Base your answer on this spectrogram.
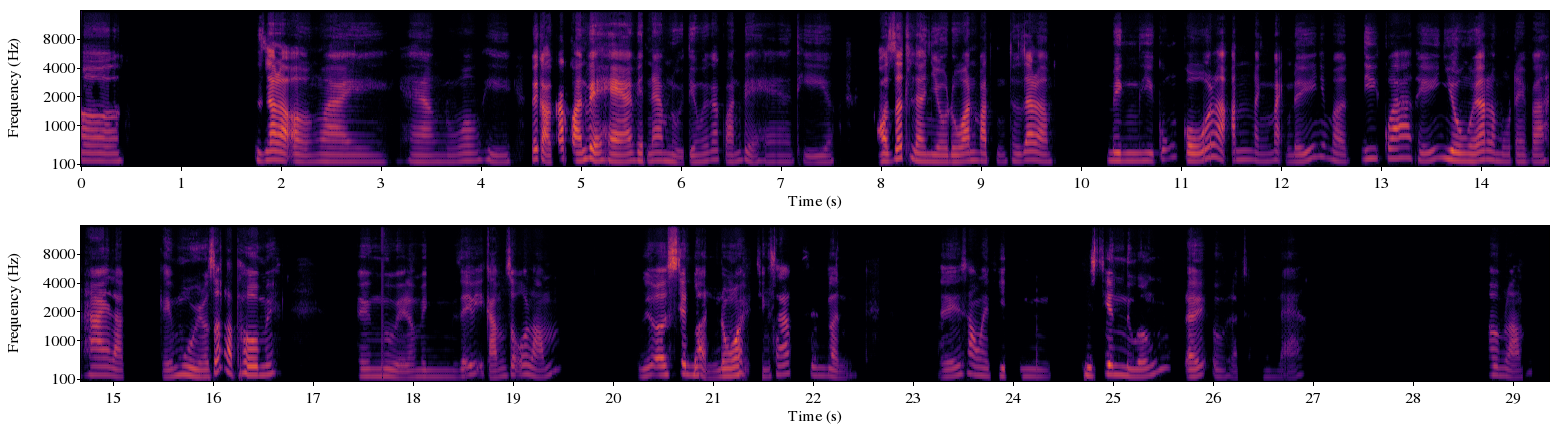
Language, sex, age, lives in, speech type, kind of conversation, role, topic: Vietnamese, female, 30-34, Vietnam, conversation, unstructured, none, Làm thế nào để bạn duy trì thói quen ăn uống lành mạnh?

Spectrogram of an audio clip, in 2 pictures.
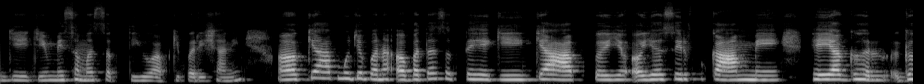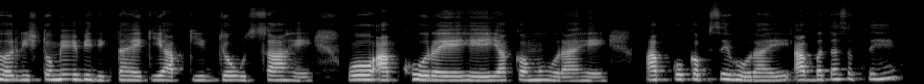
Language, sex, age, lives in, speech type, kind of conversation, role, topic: Hindi, female, 25-29, India, conversation, advice, advisor, लगातार काम करने से आपको बर्नआउट और उत्साह की कमी क्यों महसूस हो रही है?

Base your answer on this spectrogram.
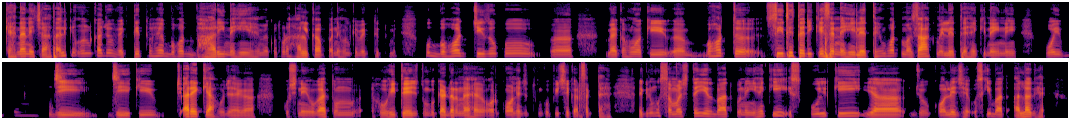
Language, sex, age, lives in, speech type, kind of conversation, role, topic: Hindi, male, 25-29, India, conversation, advice, user, मैं दोस्तों की अपेक्षाओं के दबाव को कैसे संभालूँ?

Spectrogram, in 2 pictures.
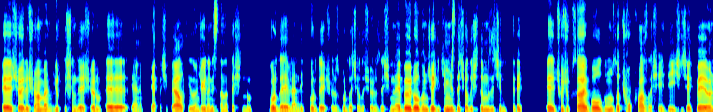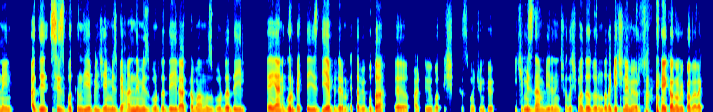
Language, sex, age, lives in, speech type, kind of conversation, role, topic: Turkish, male, 30-34, Greece, conversation, advice, user, Evlilik ve çocuk sahibi olma beklentisi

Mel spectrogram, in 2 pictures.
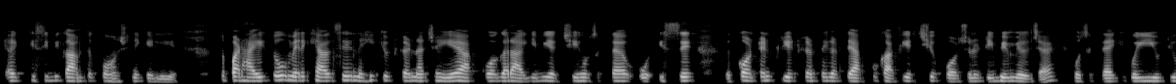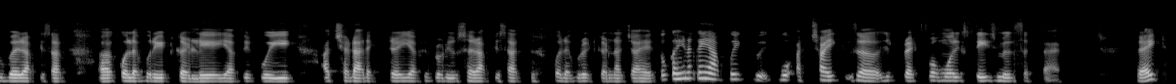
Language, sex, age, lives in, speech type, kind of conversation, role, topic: Hindi, female, 30-34, India, conversation, podcast, host, Tum apne passion ko practical kaise bana rahe ho?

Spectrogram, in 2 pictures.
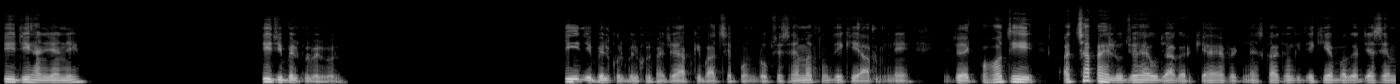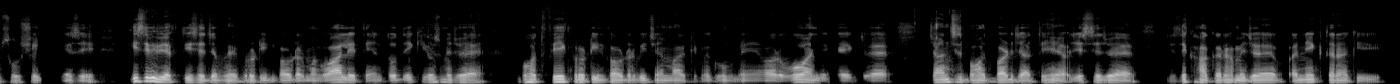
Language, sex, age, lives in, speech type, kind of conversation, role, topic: Hindi, male, 20-24, India, conversation, unstructured, none, क्या आपको लगता है कि सोशल मीडिया ने फिटनेस पर नकारात्मक असर डाला है?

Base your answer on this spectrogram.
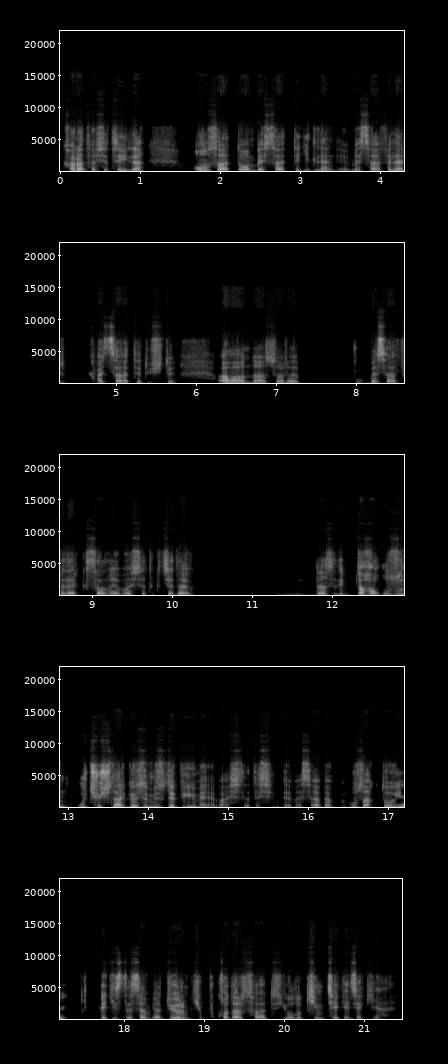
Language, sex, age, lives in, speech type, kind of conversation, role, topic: Turkish, male, 35-39, Poland, conversation, unstructured, none, Gelecekte hangi teknolojik icat seni en çok şaşırtır?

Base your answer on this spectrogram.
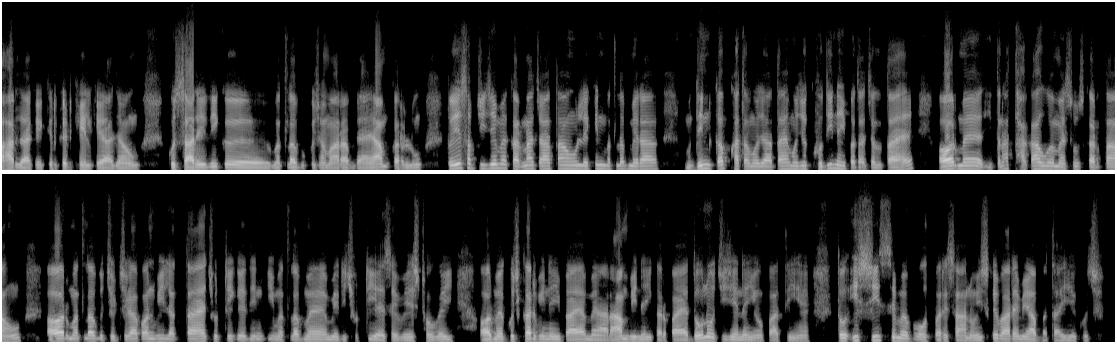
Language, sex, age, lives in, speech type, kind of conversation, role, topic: Hindi, male, 40-44, India, conversation, advice, user, छुट्टी के बाद भी आपको पूरा आराम क्यों नहीं मिल रहा है?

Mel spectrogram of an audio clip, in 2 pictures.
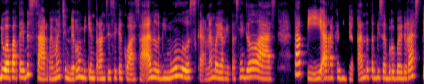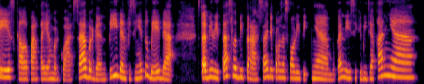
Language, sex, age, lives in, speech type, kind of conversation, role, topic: Indonesian, female, 20-24, Indonesia, read, expert-assistant, expert, Apa keuntungan dan kerugian jika negara memakai dua partai besar dibanding banyak partai dalam politiknya?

